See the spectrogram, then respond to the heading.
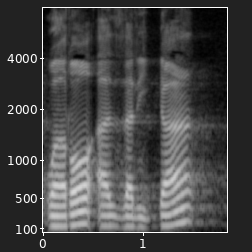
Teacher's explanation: mad wajib muttasil hukumnya caranya panjangkan panjangkan lima harakat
